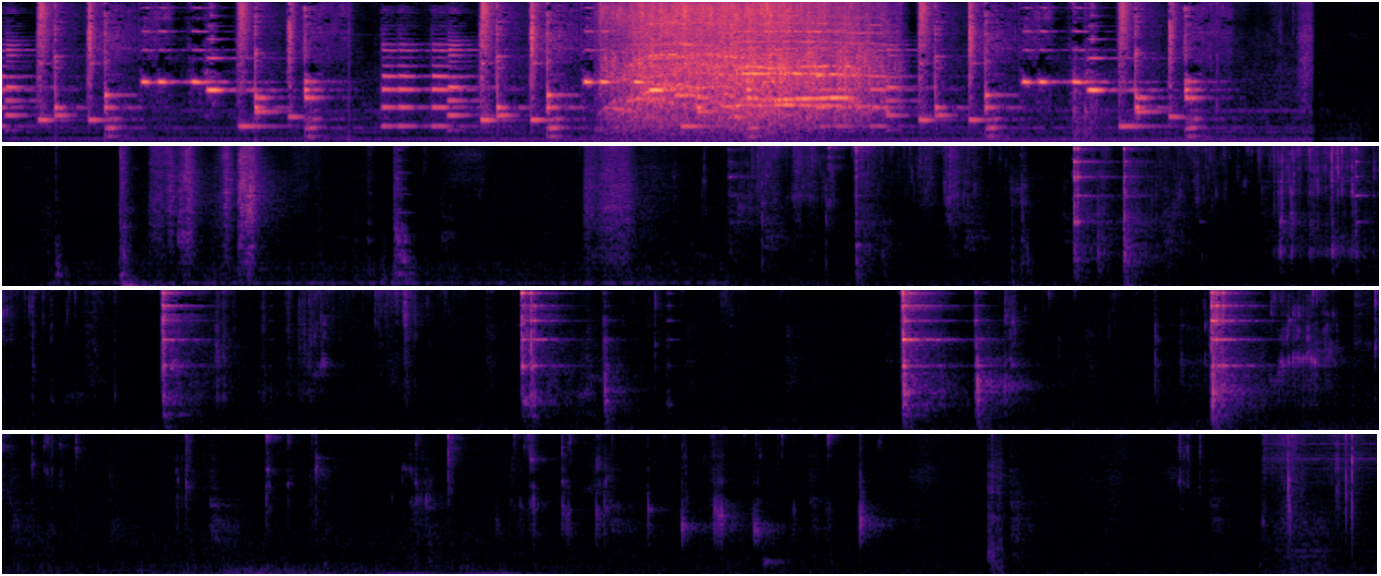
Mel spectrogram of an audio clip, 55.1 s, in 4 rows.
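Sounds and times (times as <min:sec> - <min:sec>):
soft drips: 0:20.7 - 0:24.1, 0:24.7 - 0:32.5, 0:37.5 - 0:50.6.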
